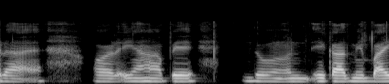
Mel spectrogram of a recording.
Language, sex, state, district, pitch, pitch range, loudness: Hindi, male, Bihar, West Champaran, 145 Hz, 140-145 Hz, -19 LUFS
